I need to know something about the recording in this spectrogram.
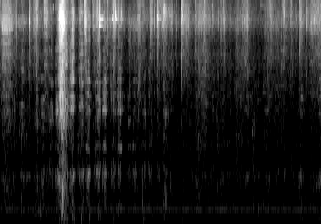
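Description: A dog moving about right over the microphone, making irregular short noises and clicks, with one louder burst about a second in.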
